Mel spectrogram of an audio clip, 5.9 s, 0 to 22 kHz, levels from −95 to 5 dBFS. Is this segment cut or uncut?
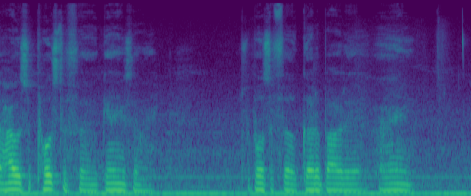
uncut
